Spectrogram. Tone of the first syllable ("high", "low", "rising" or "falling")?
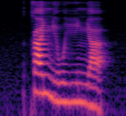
high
